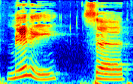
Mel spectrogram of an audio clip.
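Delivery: usual speaking voice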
